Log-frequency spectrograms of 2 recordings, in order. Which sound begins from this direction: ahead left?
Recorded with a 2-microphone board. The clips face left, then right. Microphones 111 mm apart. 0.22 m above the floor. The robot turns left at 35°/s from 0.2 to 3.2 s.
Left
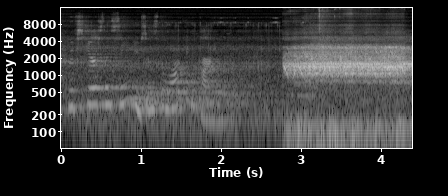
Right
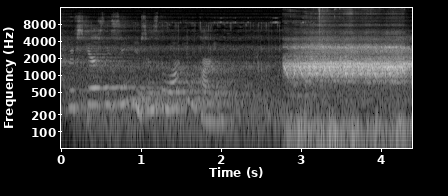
A woman speaking, at 0.1 s.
